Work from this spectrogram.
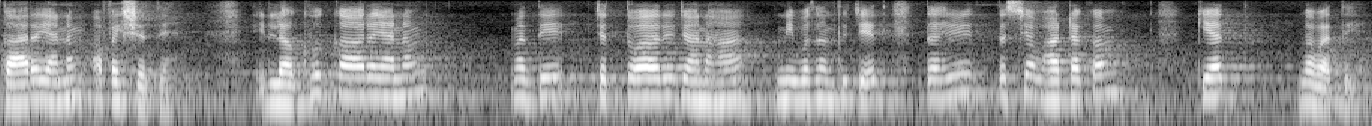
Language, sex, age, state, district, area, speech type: Sanskrit, female, 18-30, Odisha, Cuttack, rural, spontaneous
